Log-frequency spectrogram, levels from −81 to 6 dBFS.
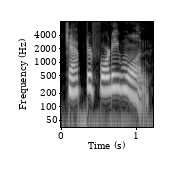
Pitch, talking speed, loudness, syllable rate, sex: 230 Hz, 145 wpm, -17 LUFS, 5.3 syllables/s, female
